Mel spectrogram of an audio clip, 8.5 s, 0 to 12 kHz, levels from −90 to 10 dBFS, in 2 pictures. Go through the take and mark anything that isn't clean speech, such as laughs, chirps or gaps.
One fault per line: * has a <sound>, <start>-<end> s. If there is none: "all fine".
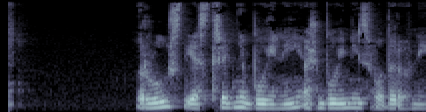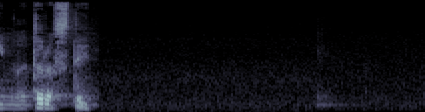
all fine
